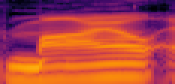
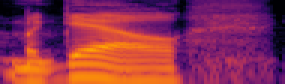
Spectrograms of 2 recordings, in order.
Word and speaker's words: Mighell: This is all I need so that people will finally know that my name is pronounced Mile and not Miguel.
